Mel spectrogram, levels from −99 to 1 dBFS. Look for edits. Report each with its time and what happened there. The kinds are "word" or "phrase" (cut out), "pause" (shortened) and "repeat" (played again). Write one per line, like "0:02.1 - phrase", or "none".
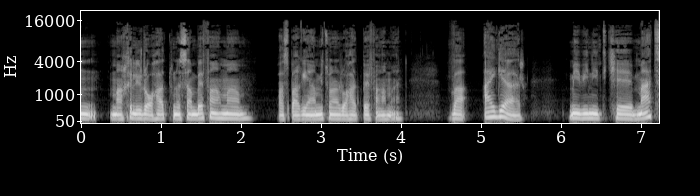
none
